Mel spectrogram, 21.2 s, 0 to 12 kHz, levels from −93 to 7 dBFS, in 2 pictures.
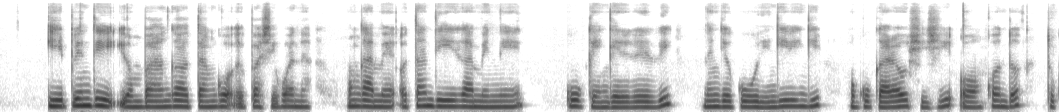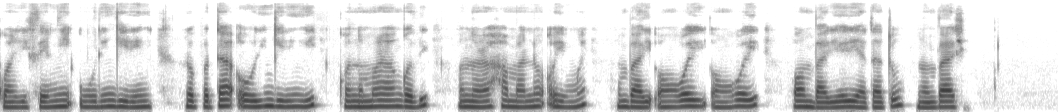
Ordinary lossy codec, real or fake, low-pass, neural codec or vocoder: Opus, 64 kbps; fake; 10.8 kHz; codec, 44.1 kHz, 7.8 kbps, DAC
